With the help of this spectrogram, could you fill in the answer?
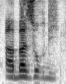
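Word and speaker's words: abasourdi: Kiran est tout simplement abazourdi et oui comme la vidéo précédente ça se ça se prononce abazourdi donc Emma lui explique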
